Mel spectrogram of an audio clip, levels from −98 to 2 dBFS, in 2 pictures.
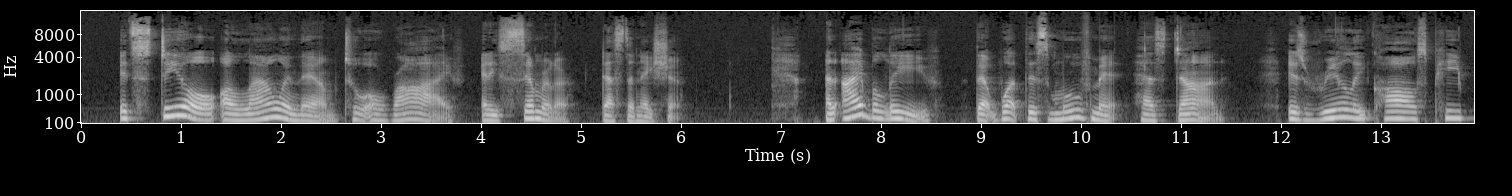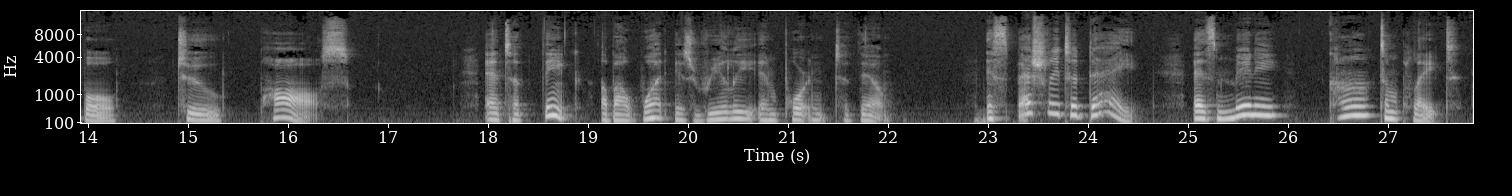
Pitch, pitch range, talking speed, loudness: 175 Hz, 150-200 Hz, 85 wpm, -25 LUFS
